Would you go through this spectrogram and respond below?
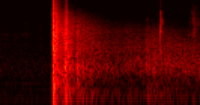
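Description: A single sharp shotgun blast rings out at a clay target during outdoor shooting, loud and close after a moment of silence, followed by a decaying echo tail and a couple of faint clicks.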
